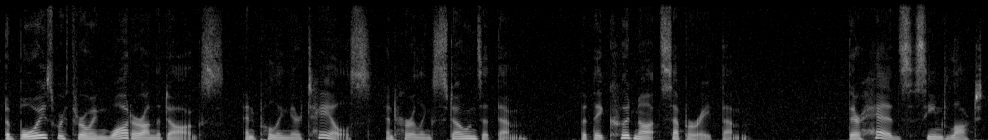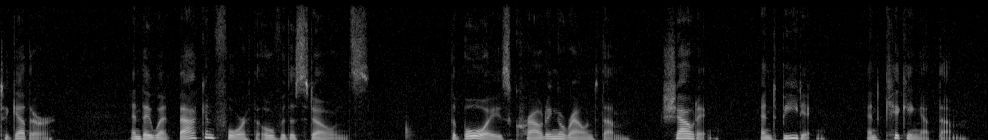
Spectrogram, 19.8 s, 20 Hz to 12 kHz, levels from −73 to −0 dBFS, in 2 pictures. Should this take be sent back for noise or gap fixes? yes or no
yes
